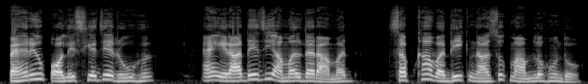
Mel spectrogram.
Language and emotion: Sindhi, neutral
